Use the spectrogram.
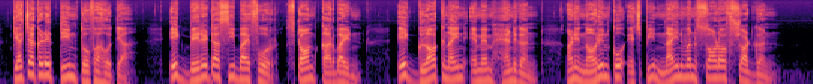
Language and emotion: Marathi, neutral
